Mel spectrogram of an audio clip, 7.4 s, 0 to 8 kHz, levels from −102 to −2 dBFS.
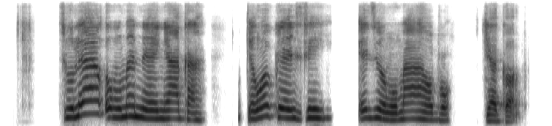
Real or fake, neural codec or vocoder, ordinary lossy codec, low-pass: fake; codec, 24 kHz, 1 kbps, SNAC; none; 7.2 kHz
